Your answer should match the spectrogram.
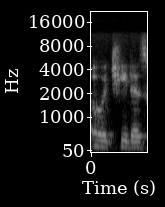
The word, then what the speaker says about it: Ouachita: mountain area it's called wachitan yeah mountains but i call them oh cheetahs because that's what the locals nice okay that's cool they pronounce the o then that's what they do but yeah and we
